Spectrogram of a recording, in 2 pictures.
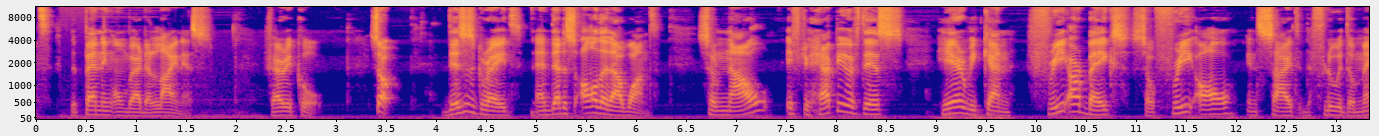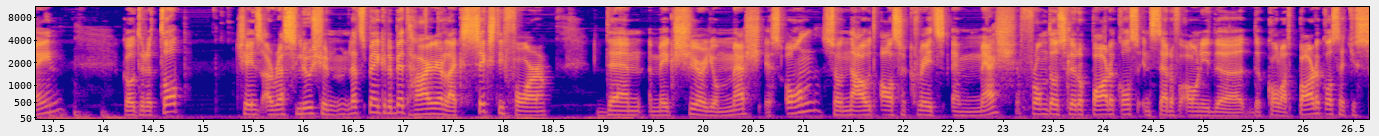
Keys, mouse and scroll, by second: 2.0-4.3 drag, 4.3-4.6 scroll down 2, 4.6-7.0 middle drag, 7.0 right click, 9.0-10.6 scroll down 18, 10.6-11.4 scroll down 1, 11.4-13.2 drag, 13.2-15.2 scroll up 19, 15.2-18.3 drag, 18.7-21.3 scroll down 13.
